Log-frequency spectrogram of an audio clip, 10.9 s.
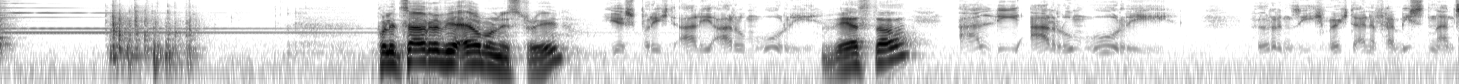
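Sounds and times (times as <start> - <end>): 
old telephone bell ringing in a London police station: 0.0 - 4.6
speech: 2.8 - 7.0, 10.0 - 10.9.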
